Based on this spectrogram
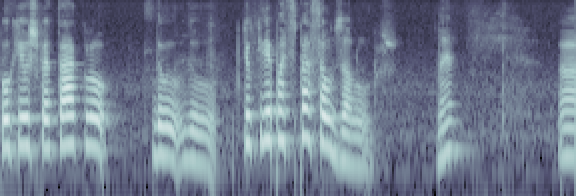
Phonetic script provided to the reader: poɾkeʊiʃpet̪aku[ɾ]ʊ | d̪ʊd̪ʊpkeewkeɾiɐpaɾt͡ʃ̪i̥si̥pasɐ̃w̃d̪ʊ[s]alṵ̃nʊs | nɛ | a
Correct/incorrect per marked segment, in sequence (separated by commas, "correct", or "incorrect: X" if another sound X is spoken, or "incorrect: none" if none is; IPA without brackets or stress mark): incorrect: l, incorrect: z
